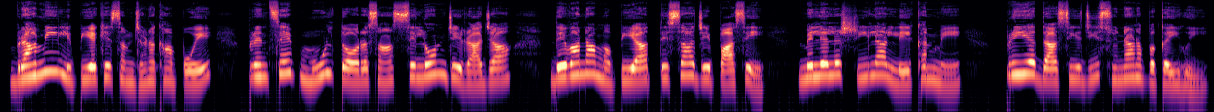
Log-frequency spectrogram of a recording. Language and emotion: Sindhi, neutral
